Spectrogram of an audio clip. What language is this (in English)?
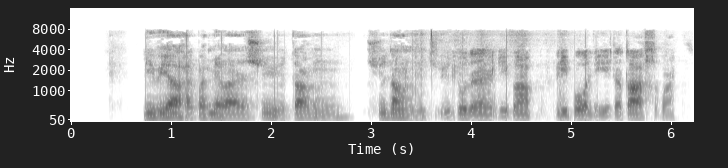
Chinese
